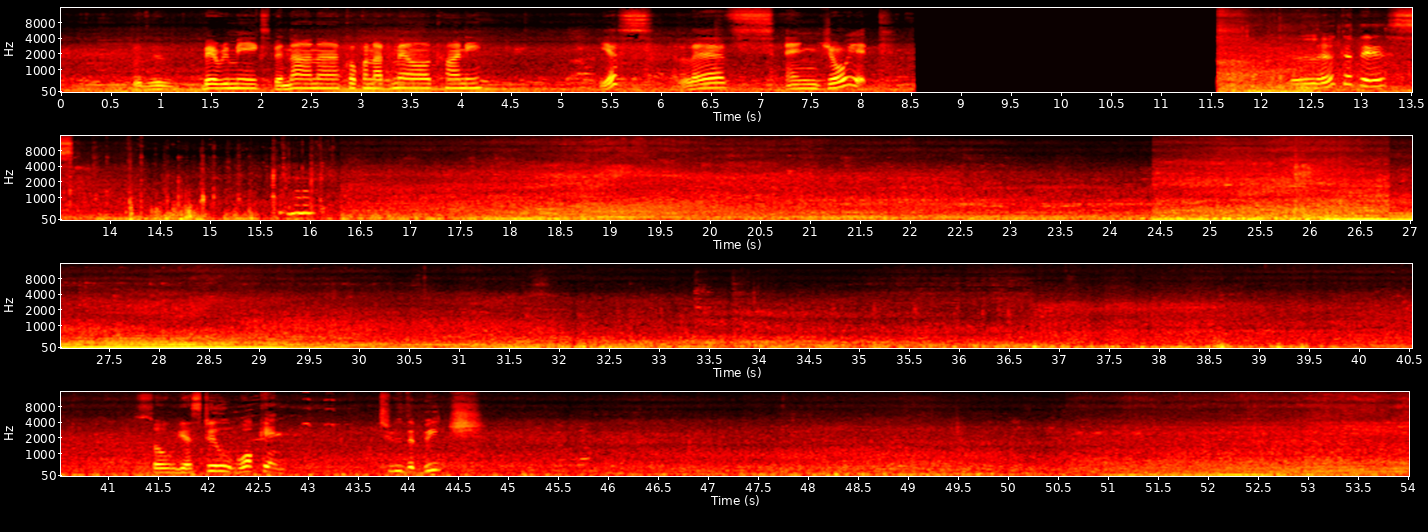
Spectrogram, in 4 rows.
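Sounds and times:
heavy vehicle rumble: 11.6 - 41.2
vehicle engines humming: 11.6 - 54.0
horse hooves clip-clopping: 13.6 - 16.4.

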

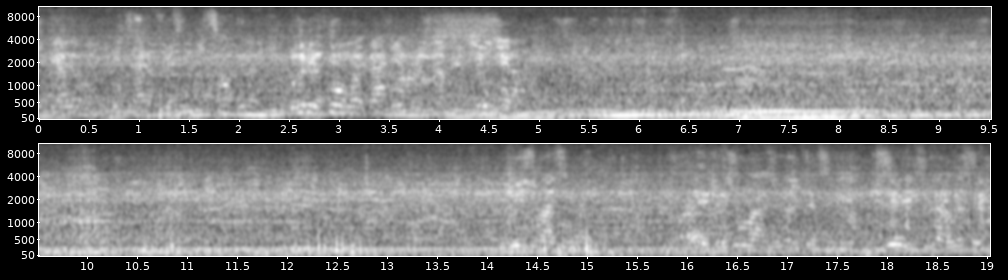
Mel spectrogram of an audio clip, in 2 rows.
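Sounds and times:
car engines revving and idling: 0.0 - 19.0
voices: 0.0 - 19.0.

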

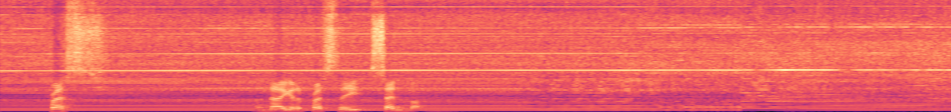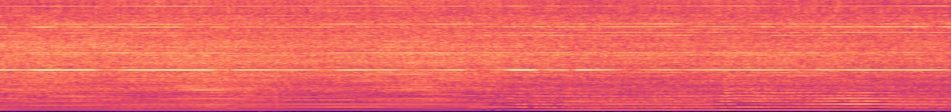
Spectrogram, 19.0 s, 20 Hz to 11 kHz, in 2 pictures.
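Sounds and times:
cnc router spindle motor humming: 0.0 - 19.0.

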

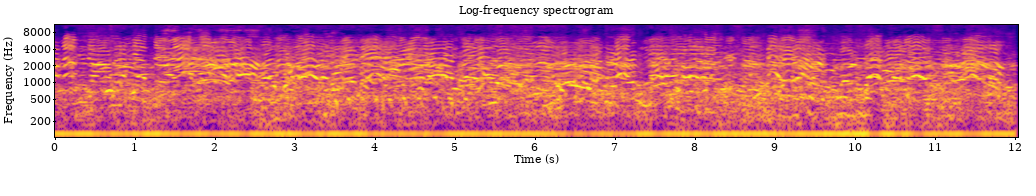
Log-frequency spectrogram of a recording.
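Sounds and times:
children calling out together: 0.0 - 12.0.

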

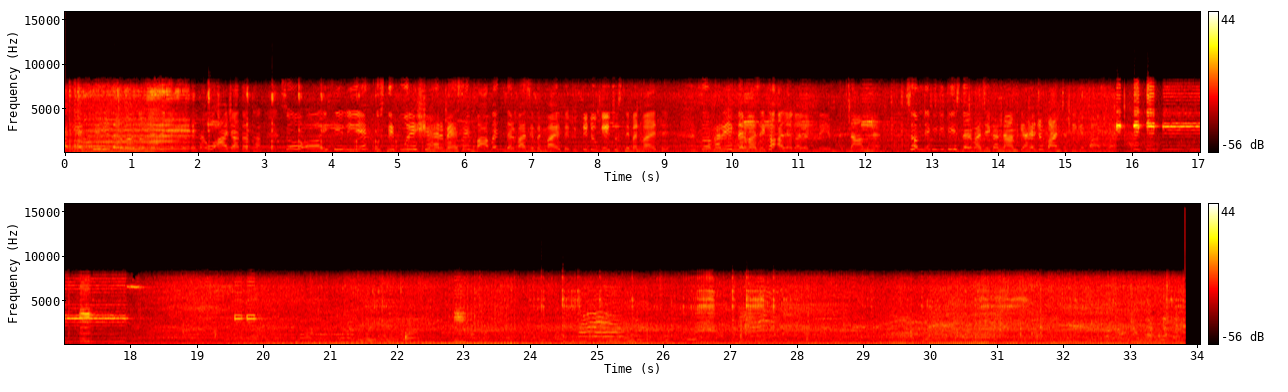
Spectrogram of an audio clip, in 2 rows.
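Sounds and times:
traffic noise: 0.0 - 33.8.

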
